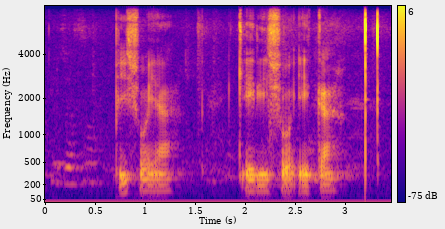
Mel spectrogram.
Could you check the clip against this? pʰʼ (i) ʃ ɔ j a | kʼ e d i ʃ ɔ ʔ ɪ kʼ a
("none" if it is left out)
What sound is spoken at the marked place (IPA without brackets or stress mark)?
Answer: i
